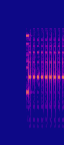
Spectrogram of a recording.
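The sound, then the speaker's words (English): A brief burst of a phone ringing tone of an outgoing call to Daniel McPherson, a rapid electronic trill of about nine quick high-pitched pulses, clear, with no voices or other sounds around it. “Hopefully he's going to pick up his phone.”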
